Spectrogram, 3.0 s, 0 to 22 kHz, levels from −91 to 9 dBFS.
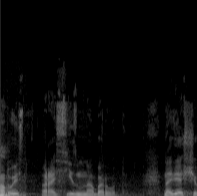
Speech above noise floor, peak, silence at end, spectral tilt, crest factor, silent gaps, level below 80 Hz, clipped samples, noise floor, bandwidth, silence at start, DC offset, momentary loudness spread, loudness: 22 dB; -12 dBFS; 0 s; -6 dB/octave; 28 dB; none; -50 dBFS; under 0.1%; -64 dBFS; 14.5 kHz; 0 s; under 0.1%; 13 LU; -42 LUFS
